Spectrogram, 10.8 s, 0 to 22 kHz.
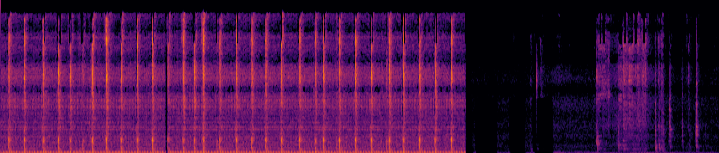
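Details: Suzuki K125 Type 4 two-stroke motorcycle after muffler exhaust-leak repair: crisp, regular popping idle at about three to four beats a second, then switched off; sounds healthy and leak-free.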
